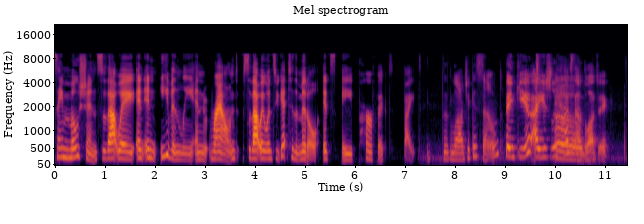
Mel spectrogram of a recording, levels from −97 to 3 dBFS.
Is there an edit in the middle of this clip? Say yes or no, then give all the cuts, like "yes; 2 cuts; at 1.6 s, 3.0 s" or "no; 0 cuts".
yes; 1 cut; at 7.2 s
